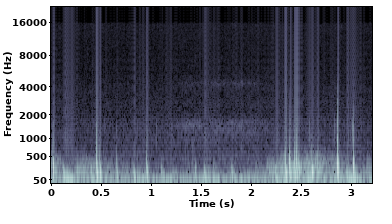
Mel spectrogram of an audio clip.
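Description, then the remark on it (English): Heartbeat heard through a stethoscope, with low, muffled thumps falling in an uneven, offbeat pattern over a steady low hum; irregular clusters of beats crowd together toward the end. No one speaks. “And they let doctors distinguish the offbeat cadence of a problem rhythm.”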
